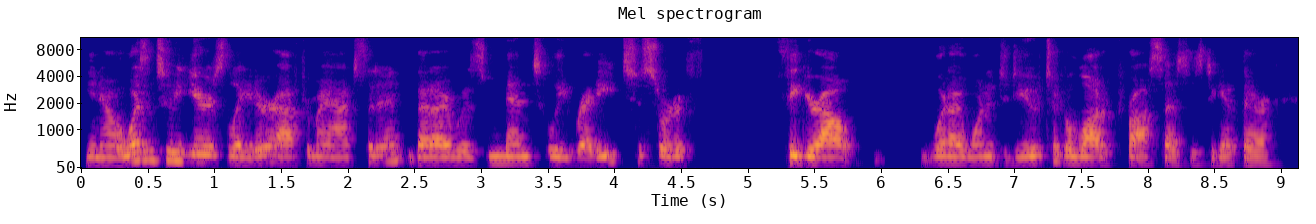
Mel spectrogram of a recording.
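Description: Woman, thirties, low voice, relaxed and rambling, video call from home. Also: brisk, low-quality recording. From California, United States. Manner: relaxed, rambling, with fillers and restarts. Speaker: guest, athlete. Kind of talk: casual video call interview. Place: home room.

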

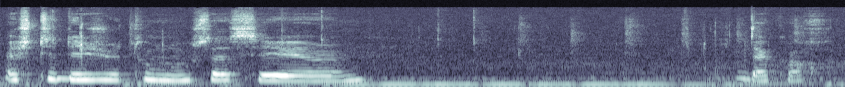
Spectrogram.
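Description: A woman's voice: a little high, fairly even intonation, takes it slowly, warm tone, soft background music, rough recording. A French woman giving a casual, hesitant commentary while touring a game server, reading signs aloud with lots of filler sounds. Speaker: gaming video creator.

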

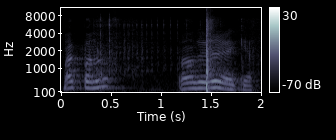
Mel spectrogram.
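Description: A mother talks quickly and playfully, coaxing and teasing her child at home. Her voice sits a little high, and a steady noise runs under the recording. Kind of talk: casual chat with her young child.

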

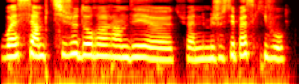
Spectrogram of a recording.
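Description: Young woman, scared horror game streamer, high-pitched, casual chat with viewers, close dry mic. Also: steady tone, quick pace, clean tone, dry recording. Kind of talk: casual live game commentary, chatting with viewers. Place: indoor room at home.

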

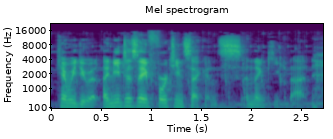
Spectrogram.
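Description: A young man streaming a speedrun, talking to his chat in an excitable, pleading way. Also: fairly high pitch, fast talker, a little hiss or hum. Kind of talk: live-streamed game commentary.

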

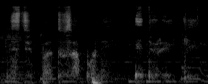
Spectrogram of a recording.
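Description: A man's voice: quick pace, loud music behind the voice. A man whispering his way through gameplay commentary late at night at home, trying not to make noise. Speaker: gaming YouTuber.

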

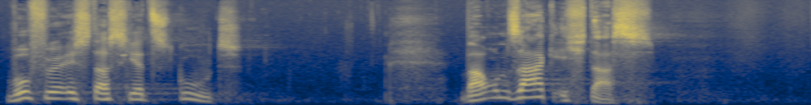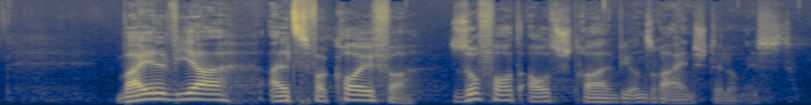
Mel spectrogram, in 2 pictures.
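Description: Lively German seminar speaker in a hall. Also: male voice, medium pitch, takes it slowly, long pauses. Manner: lively storytelling, rhetorical questions. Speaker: sales trainer. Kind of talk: seminar talk to a live audience.

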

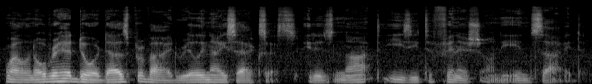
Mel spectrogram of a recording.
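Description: A man with a lowish voice reads a scripted promotional voice-over. His delivery is even and measured, with a faint hiss of noise under it. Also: creaky. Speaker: narrator.

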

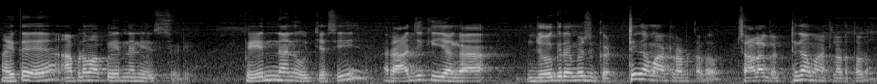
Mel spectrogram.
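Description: Rapid and high-pitched, a male commentator fires off sarcastic rhetorical questions in a scolding political monologue. The voice rings in an echoey room with a faint hiss behind it.

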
